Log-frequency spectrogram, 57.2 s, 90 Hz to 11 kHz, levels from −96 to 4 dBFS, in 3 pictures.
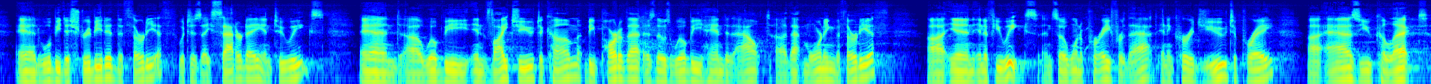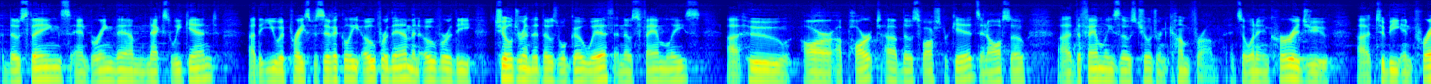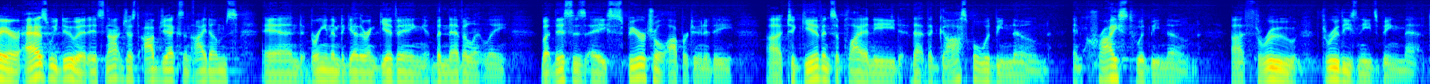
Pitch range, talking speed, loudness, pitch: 90-110 Hz, 170 wpm, -38 LUFS, 95 Hz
